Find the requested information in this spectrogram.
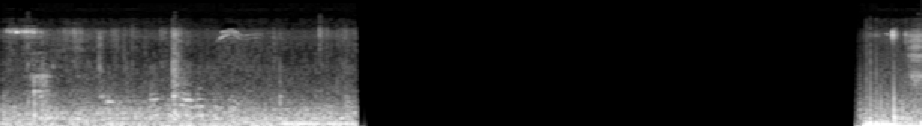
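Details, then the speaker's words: Carvalho maneuver (deep inspiration) with the stethoscope bell at the tricuspid area, left fourth intercostal space parasternal: muffled low heart thumps, normal right-heart sounds, louder with inspiration. "luego nos vamos hacia el foco tricúspide o que se encuentra en el cuarto espacio intercostal para externa izquierdo y lo vamos a escuchar con la campana"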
